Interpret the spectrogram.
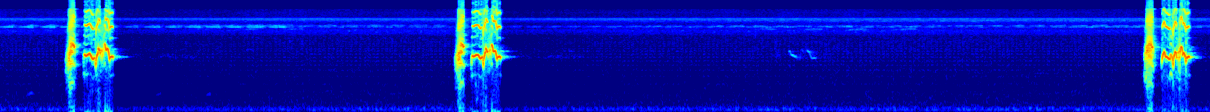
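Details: Sooty-headed bulbul singing clearly, used as a call for wild birds: three lively multi-note phrases spaced three to five seconds apart, over a faint constant high whine.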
